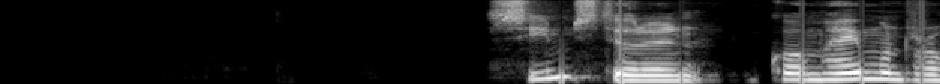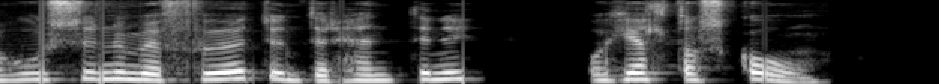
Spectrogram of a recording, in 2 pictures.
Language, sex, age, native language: Icelandic, female, 50-59, Icelandic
